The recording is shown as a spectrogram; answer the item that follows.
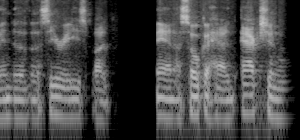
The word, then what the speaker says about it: Ahsoka: Ahsoka. Is that how you pronounce her name?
